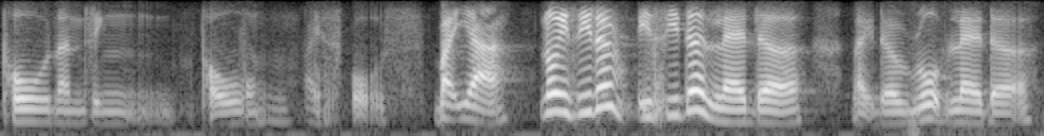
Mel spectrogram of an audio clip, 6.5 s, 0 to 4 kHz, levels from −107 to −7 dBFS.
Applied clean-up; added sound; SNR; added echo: none; none; none; none.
